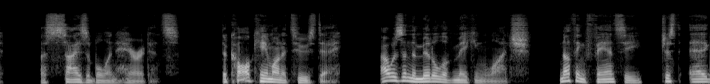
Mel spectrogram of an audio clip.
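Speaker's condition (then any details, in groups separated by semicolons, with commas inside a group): No condition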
